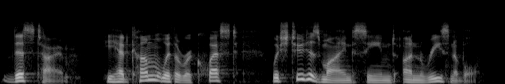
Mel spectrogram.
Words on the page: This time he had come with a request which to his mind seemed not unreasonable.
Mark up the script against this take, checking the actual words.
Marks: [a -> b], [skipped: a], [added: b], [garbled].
This time he had come with a request which to his mind seemed [skipped: not] unreasonable.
